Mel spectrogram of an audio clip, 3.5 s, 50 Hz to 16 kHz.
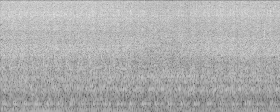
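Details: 1998 Ford Crown Victoria P71 misfiring since pressure washing; spark plugs and coils verified good: idle with an uneven, lumpy beat and occasional stumbles; misfire, fuel delivery suspected, not confirmed.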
